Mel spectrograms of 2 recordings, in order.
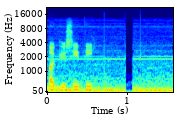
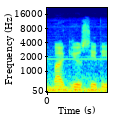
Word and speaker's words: Baguio: It's called Baguio City. Bagu. Yeah, Baguio City. It reads Baguio City, but it pronounced very different.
